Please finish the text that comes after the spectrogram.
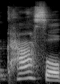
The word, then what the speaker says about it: castle: The princess lived in the castle by herself for 20 years.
